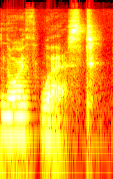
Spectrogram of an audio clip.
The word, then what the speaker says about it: Northwest: words together you know you don't have to pronounce the T at the end of Northwest it sounds more like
